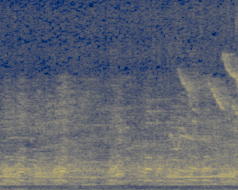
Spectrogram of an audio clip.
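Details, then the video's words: A distant flock of Canada geese by the flooded River Trent near Rugeley in February, honking noisily in a steady overlapping chorus of nasal honks with no clear gaps between calls. "And you can hear lots of geese."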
